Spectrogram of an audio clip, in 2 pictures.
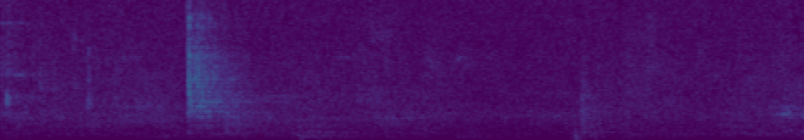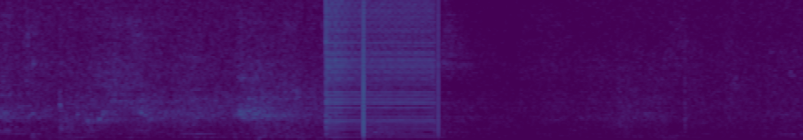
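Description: A short, loud electrical buzz from the room's sound system, lasting about half a second near the end, of the kind heard when an audio cable is plugged into a live amplifier. Faint murmuring voices and a couple of light knocks sit underneath.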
